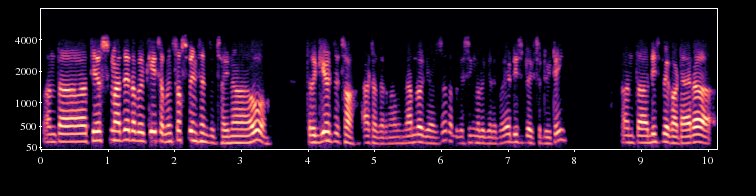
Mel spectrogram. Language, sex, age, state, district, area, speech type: Nepali, male, 60+, West Bengal, Darjeeling, rural, conversation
